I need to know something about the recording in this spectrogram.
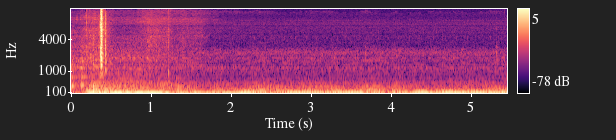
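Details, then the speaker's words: BMW E36 Compact 316i petrol at idle after reseating a loose MAF sensor plug: low uneven rumble that dips and surges, rough idle with misfire unchanged; owner suspects MAF sensor, air leak also noted. "yeah I think it's pretty much as bad as it was the maff is my primary suspect for the rough Idol"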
